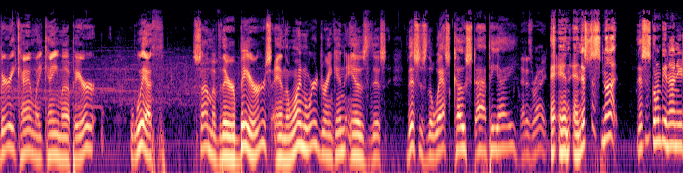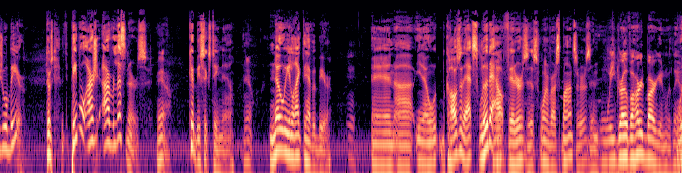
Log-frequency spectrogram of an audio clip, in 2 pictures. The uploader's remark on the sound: We were invited to show up at the Forest Festival at DuPont State Recreational Forest near Brevard, North Carolina a few weeks ago to record a series of podcasts.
